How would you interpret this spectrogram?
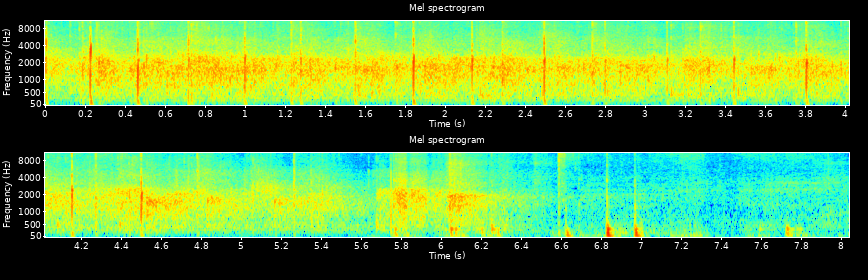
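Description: An audience applauds with a dense, steady patter of many clapping hands for about six seconds, then the clapping thins out into a few scattered, sharper claps before fading.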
